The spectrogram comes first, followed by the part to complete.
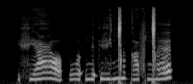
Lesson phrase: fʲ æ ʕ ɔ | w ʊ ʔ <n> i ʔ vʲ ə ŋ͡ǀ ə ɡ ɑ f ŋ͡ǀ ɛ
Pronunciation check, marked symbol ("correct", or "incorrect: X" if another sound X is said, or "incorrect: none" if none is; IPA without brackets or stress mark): correct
